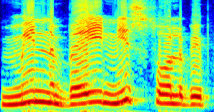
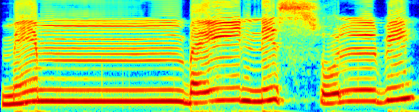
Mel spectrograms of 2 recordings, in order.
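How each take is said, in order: First: The n is pronounced clearly before the b. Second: The n turns into an m sound. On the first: The speaker calls it wrong. "यहाँ पर भी बहुत से लोग गलती करते हैं" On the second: The speaker calls it right. "हमने इस मीम के साथ मिलाकर पिछली मीम को पढ़ना है"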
